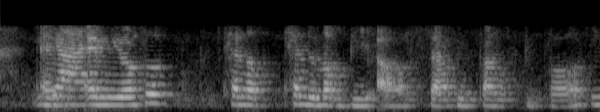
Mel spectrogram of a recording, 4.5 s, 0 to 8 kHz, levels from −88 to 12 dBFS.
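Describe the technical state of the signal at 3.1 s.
At 3.1 s the speech is intact, with no fault present, only the ordinary narrowband character of the AMR mobile codec, which passes nothing above about 3.8 kHz.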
